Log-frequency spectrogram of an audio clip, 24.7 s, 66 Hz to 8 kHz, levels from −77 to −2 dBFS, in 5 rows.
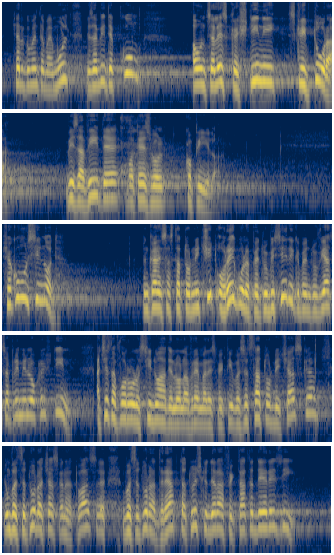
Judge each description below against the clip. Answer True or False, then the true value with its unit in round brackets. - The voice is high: True (205 Hz)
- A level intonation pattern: False (4.9 semitones)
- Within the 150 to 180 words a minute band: False (130 wpm)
